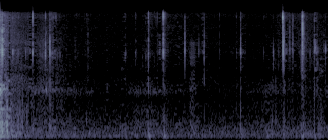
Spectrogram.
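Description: Near silence, with a handful of faint, scattered clicks from handling a small plastic doll and screwdriver.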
